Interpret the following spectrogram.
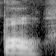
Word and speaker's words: Basel: was at ball uh or basel you guys may recognize but he's actually pronounced ball um yeah derrick ray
